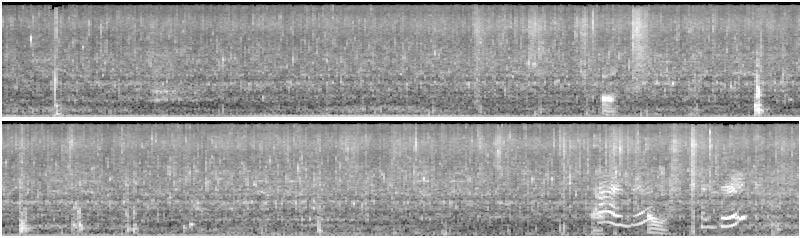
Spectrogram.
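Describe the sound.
A small stream trickling out from a kettle lake up the hill flows steadily, a continuous watery hiss broken by scattered drips and splashes, with a brief murmur of voices near the end.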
